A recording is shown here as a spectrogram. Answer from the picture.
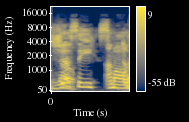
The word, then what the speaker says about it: Jussie Smollett: Is that really how you pronounce bro name? – His name is Jussie Smollett.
